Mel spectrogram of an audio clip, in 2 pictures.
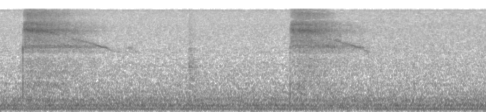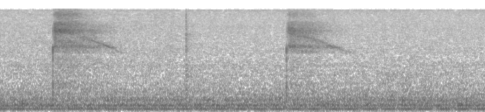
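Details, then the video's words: A sleeping cat snoring; a soft wheezy, whistling breath recurs roughly every two and a half seconds, four times, over a steady low hum. "Do Cats Snore II"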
